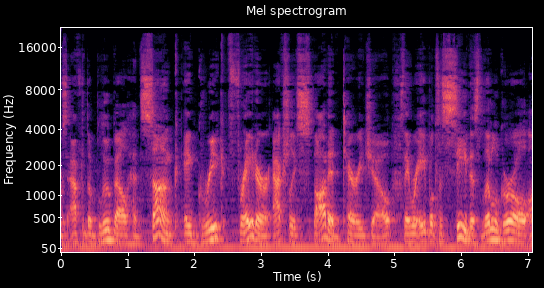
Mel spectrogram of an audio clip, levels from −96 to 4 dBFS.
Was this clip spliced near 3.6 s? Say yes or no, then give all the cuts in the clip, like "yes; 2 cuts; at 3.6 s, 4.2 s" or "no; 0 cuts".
no; 2 cuts; at 1.7 s, 5.0 s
